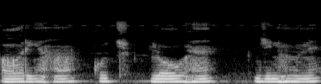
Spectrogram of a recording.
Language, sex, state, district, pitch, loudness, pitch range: Hindi, male, Chhattisgarh, Raipur, 135 Hz, -14 LUFS, 130-140 Hz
